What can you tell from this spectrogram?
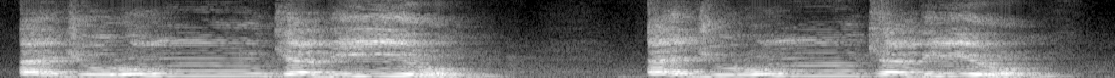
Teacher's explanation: ranın üzərindəki tənvin, dammətən, un səsi açıq-aşkar oxunmadı. Tənvindın səsi gizlədilərək burun boşluğundan oxundu. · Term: ixfa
